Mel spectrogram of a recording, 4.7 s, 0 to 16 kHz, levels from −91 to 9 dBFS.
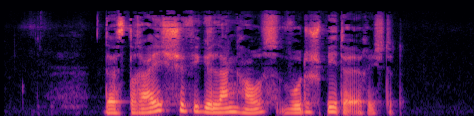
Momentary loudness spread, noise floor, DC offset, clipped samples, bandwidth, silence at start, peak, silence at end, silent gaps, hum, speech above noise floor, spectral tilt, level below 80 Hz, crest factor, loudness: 12 LU; -70 dBFS; under 0.1%; under 0.1%; 11.5 kHz; 1.05 s; 0 dBFS; 0.8 s; none; none; 52 dB; -4 dB/octave; -52 dBFS; 18 dB; -17 LUFS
